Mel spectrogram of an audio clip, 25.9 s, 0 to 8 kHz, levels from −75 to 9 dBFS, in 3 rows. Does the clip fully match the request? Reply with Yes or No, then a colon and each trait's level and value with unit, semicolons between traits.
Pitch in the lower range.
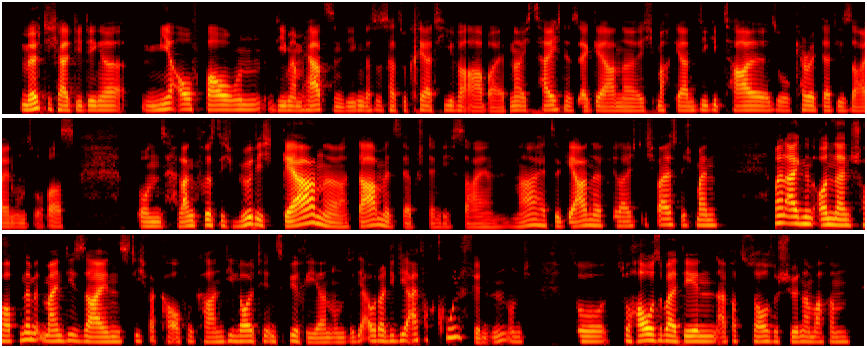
Yes: low, 125 Hz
